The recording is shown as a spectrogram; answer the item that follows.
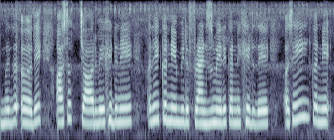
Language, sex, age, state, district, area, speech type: Dogri, female, 18-30, Jammu and Kashmir, Udhampur, urban, spontaneous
